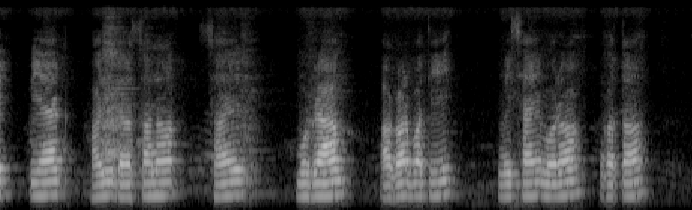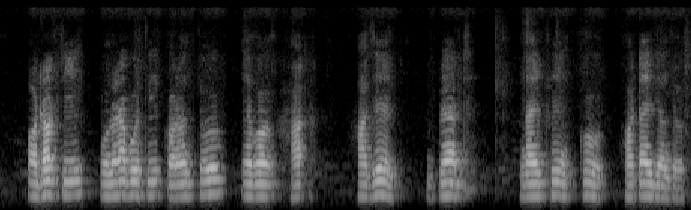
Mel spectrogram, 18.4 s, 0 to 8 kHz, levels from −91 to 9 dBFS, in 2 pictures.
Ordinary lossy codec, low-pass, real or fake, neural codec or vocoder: none; 7.2 kHz; real; none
